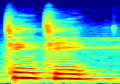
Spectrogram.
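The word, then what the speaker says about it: Qingqi: हम स्पेलिंग देखें ना, ये लिखे होते हैं QING, QI। हम इसको चिंची बोलते हैं, लेकिन जब इस चाइनीज़ इसको पढ़ेंगे वो इसको पढ़ेंगे छिंग छी, छिंग छी।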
